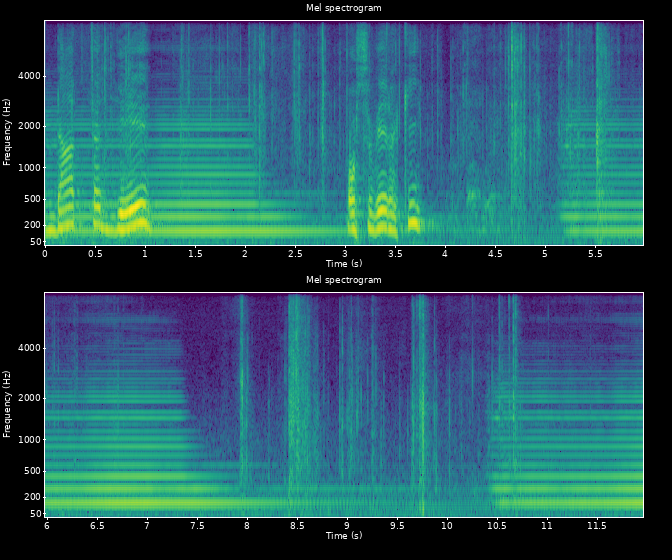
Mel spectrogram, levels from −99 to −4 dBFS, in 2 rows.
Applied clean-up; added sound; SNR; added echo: none; Bowed string instrument; 6 dB; none.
